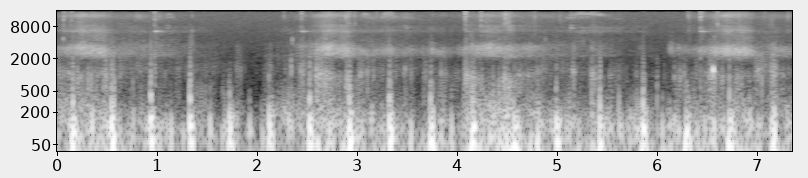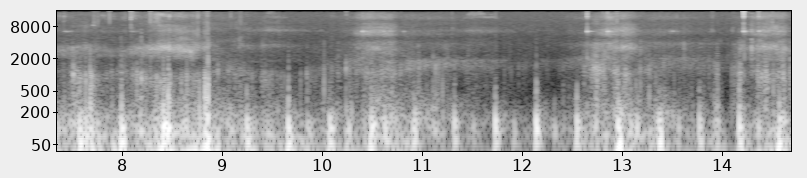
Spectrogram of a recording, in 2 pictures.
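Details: Fast heartbeat compilation: fast, somewhat uneven low thumping at roughly 140 beats per minute with a steady hum behind it; rapid heartbeat (tachycardia).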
